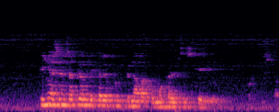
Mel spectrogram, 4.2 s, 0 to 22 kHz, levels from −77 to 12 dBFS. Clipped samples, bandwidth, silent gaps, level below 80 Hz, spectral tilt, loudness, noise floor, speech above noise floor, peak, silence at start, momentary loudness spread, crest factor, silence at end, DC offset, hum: under 0.1%; 6.2 kHz; none; -46 dBFS; -10 dB/octave; -15 LUFS; -41 dBFS; 27 dB; -4 dBFS; 0.6 s; 10 LU; 12 dB; 0 s; under 0.1%; none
